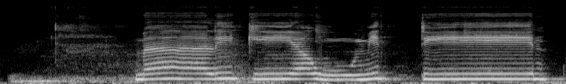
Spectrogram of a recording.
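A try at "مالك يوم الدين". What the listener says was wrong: Bagus, hati-hati dan din, jangan tin. Maliki yaumiddin. Mal dal tadi ya agak becek dikit.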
